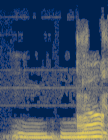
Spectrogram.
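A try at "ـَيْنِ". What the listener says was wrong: آپ کے سامنے جو لکھا ہوا ہے اس میں بھی ڈیش کے نیچے زیر لگا ہوا ہے، تو زیر کیسے پڑھتے ہیں آپ؟ اینا ہوگا نا پھر وہ.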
